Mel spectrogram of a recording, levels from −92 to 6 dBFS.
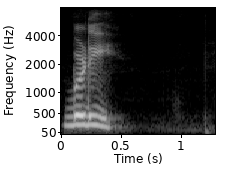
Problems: none marked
